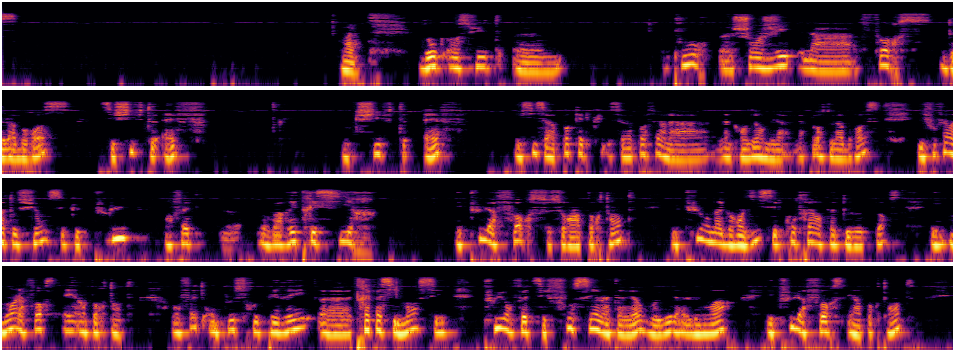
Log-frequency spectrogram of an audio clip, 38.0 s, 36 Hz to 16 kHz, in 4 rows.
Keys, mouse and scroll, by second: 14.1 shift+f.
